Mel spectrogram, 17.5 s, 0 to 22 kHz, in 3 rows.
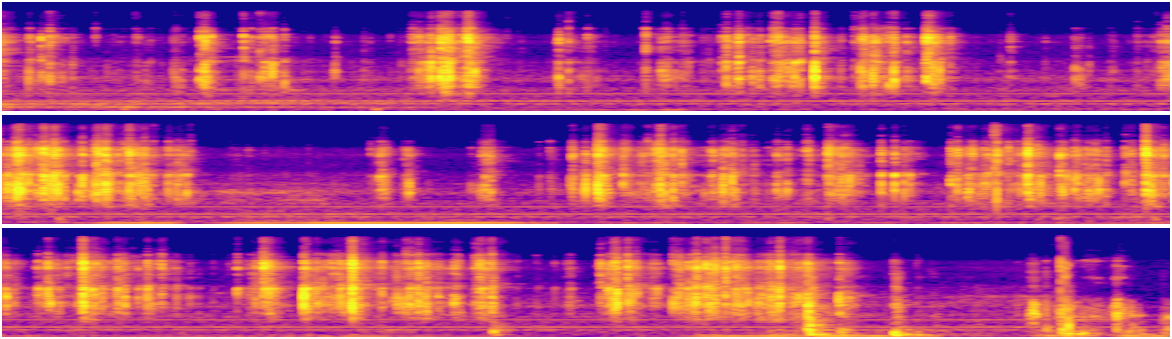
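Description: A QiYi Square-1 puzzle being turned fast by hand: bursts of quick plastic clicking and clacking as the layers are twisted and sliced, broken by short pauses between sequences.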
